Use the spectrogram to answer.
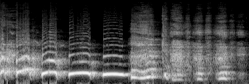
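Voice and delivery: high hammed-up wail falling away; long theatrical boo-hooing; exaggerated high sobbing; weeping sobs. A narrator's reading. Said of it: "weeping willow".

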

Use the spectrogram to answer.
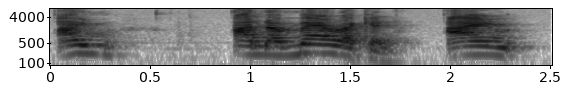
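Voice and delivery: put-on effortful, deliberate American accent; emphatic, carefully American-accented repeat; concentrated American accent. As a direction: correct yourself into firm American vowels. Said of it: "had to concentrate to get that good American accent back".

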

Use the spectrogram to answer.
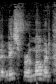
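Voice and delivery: usual speaking voice

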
